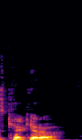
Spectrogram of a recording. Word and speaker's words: Kekira: Are we calling him Kekiro because he looks like Pepe? – No, his name is Kekira.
